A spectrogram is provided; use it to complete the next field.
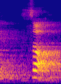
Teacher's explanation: जब इसको बोलेंगे तो जीभ दांतों से टच होगी, इसलिए ये दंत स है।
